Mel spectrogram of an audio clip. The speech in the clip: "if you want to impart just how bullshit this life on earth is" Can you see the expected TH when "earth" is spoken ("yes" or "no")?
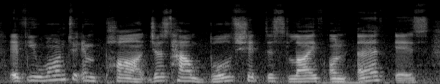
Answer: yes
